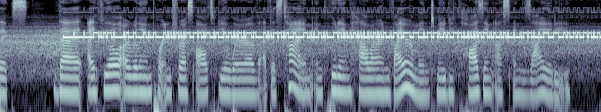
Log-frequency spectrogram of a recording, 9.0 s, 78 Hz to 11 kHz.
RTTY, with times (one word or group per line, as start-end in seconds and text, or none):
1.9-2.9 BVPVRDZ
3.1-4.1 ZBISEVR
4.3-5.0 BVNUX
5.2-5.9 FRJRC
6.1-6.8 TOAHL
7.0-7.9 JSNCGK
8.0-8.8 QOOLL
8.9-9.0 …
